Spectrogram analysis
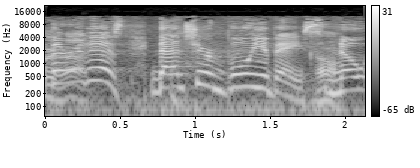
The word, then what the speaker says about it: bouillabaisse: Okay, there's no L in it. Bouillabaisse. Bouillabaisse.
